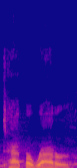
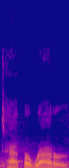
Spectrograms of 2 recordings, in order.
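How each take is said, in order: First: The word comes out garbled, like a child's version. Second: The word comes out garbled, like a child's version.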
